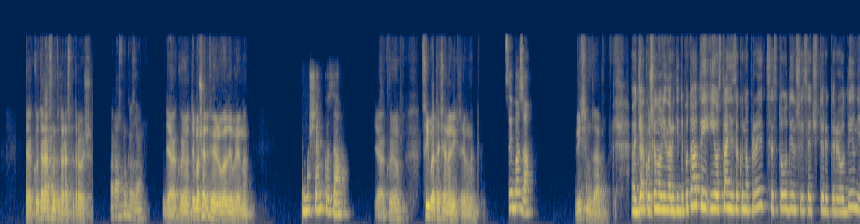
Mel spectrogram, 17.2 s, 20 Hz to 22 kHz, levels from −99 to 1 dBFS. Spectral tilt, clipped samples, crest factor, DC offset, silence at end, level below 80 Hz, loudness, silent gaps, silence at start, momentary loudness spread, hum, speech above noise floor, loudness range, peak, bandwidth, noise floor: -6 dB/octave; under 0.1%; 18 dB; under 0.1%; 0 s; -58 dBFS; -22 LUFS; none; 0.5 s; 14 LU; none; 65 dB; 7 LU; -4 dBFS; 12.5 kHz; -86 dBFS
